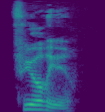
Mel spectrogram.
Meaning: fluoride
- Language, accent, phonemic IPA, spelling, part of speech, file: French, France, /fly.ɔ.ʁyʁ/, fluorure, noun, LL-Q150 (fra)-fluorure.wav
